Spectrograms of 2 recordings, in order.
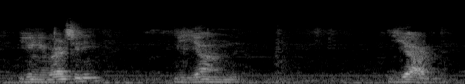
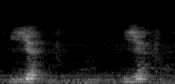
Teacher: the air stream is continuous without any interruption, so there is not enough obstruction to create friction. And it is polaral because it is similar to alveopolarals, but it is produced further but towards the velum. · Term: glide or approximant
